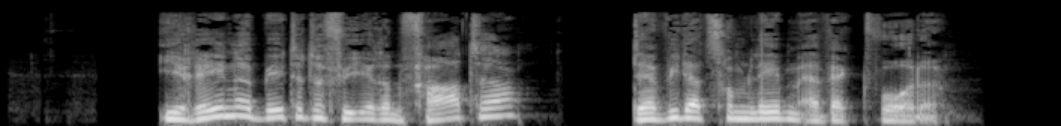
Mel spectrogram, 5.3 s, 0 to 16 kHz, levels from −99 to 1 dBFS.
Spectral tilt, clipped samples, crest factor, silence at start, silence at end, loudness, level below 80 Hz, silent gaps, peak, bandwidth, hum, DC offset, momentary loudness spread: -7.5 dB/octave; under 0.1%; 18 dB; 0.8 s; 0.65 s; -20 LUFS; -56 dBFS; 2.83-3.15 s; -2 dBFS; 11.5 kHz; none; under 0.1%; 8 LU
